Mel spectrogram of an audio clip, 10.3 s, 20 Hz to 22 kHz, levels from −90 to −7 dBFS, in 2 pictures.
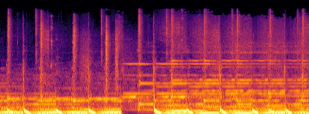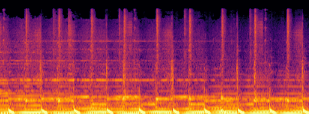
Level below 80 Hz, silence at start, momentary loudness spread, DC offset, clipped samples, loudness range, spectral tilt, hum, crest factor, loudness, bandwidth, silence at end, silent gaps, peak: -16 dBFS; 0 s; 3 LU; under 0.1%; under 0.1%; 1 LU; -7 dB/octave; none; 10 dB; -13 LUFS; 15.5 kHz; 0 s; none; 0 dBFS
